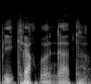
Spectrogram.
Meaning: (noun) bicarbonate; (verb) inflection of bicarbonater: 1. first/third-person singular present indicative/subjunctive 2. second-person singular imperative
- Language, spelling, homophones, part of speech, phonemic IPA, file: French, bicarbonate, bicarbonatent / bicarbonates, noun / verb, /bi.kaʁ.bɔ.nat/, Fr-bicarbonate.ogg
